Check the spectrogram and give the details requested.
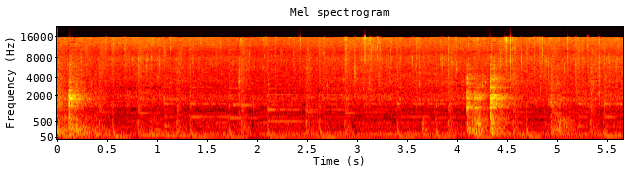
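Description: Chopped garlic and onion sizzling in hot oil in a frying pan, with a spatula scrape at the start. About four seconds in, a few louder knocks as chopped tomatoes are tipped into the pan.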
